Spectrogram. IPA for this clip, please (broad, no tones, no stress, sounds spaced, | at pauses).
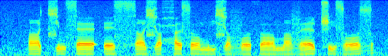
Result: ɑ t͡ɕ ɪ l s æ ʔ ɛ z s ɑ ʑ ɒ ħ ʌ s ɔ m i ʑ ɒ v ɔ θ ɒ m ɑ v æ ʈ͡ʂ i z ɔ z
